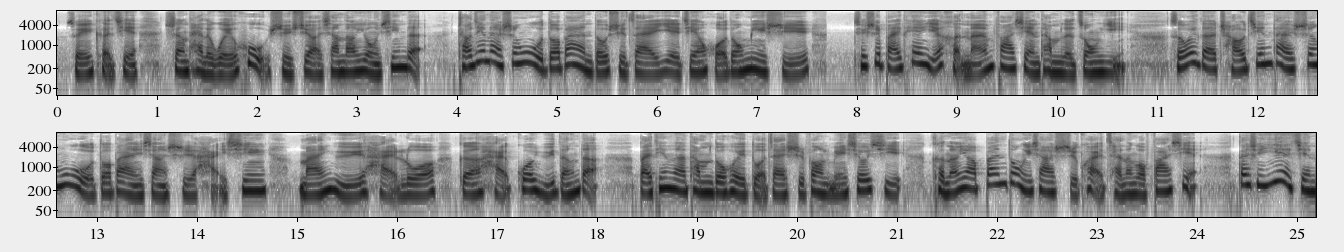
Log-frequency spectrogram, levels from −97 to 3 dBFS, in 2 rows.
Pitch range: 160-220 Hz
